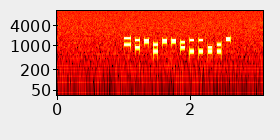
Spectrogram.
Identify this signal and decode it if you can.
Multi-frequency trunk signalling (R1, as on North American trunks), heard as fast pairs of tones, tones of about 70 ms. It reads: KP 8020057712 ST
